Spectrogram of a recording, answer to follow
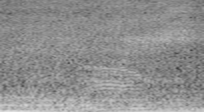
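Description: A motor engine running nearby: a steady low rumble.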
